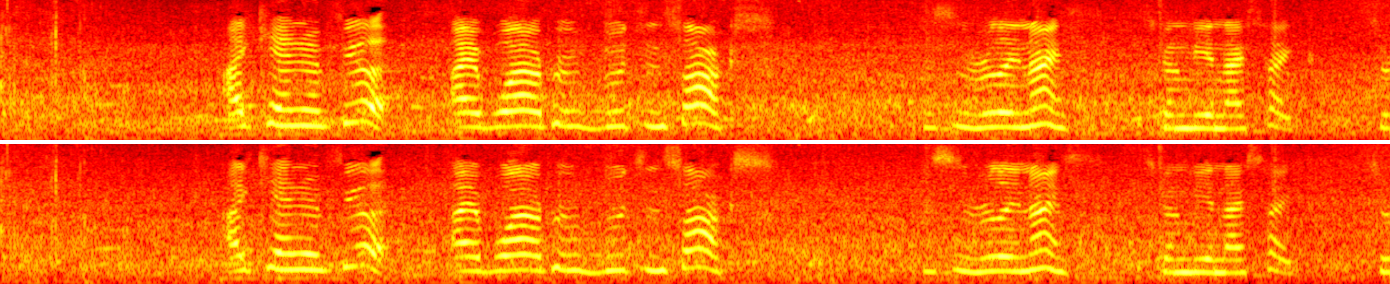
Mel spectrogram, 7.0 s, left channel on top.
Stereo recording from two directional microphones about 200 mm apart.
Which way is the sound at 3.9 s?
Centre (ahead or behind).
